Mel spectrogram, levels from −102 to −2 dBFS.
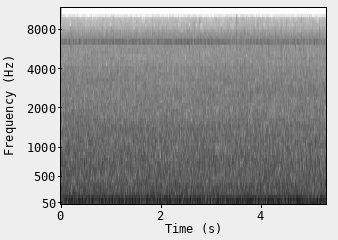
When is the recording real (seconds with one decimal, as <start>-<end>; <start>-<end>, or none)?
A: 0.0-1.6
